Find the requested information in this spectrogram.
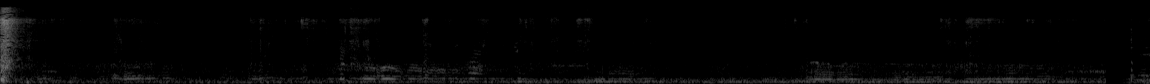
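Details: Bees caught while out hunting insects in the bush, giving a low droning buzz with a steady hum and faint overtones, broken by scratchy rustling and handling noise.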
